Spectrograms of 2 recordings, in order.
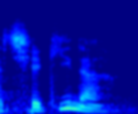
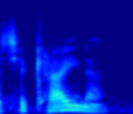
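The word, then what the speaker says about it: Shekinah: Es lo que llaman la Shekina, o otros lo pronuncian en inglés, la Shekaina de Dios, que no es otra cosa que la gloria de Dios, lo luminoso, la gloria de Dios es esa luz.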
